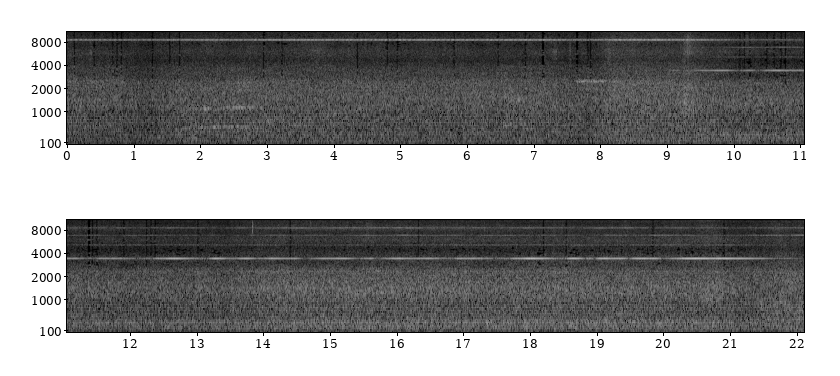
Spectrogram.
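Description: A steady rushing noise, like air or machinery running, with thin high whistling tones; a second whistling tone enters about ten seconds in.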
